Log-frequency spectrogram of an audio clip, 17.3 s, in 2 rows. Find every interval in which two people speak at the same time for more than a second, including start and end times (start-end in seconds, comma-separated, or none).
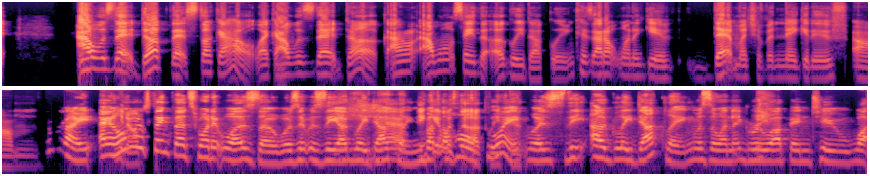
12.0-13.9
